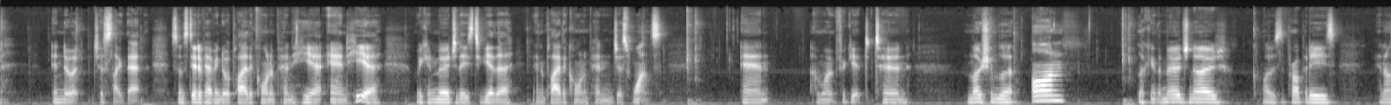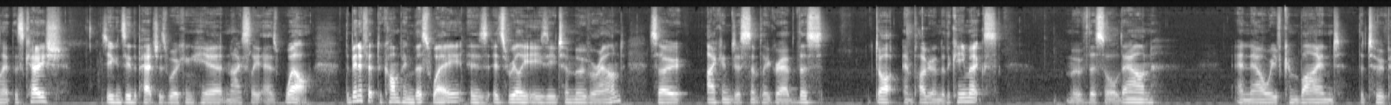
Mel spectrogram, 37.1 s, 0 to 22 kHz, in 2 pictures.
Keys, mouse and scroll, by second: 0.8 ctrl+click, 1.5 click, 2.0 click, 2.0 middle click, 4.1 click, 4.8 click, 5.2-5.5 scroll, 5.5 click, 6.3 click, 6.7 click, 7.1 middle click, 7.4 click, 8.6 click, 9.0 click, 9.1 1, 9.4 click, 10.0 click, 10.1 click, 10.2 click, 10.3 click, 11.8 click, 13.0 click, 13.0 1, 13.5 click, 14.5 click, 14.9 1, 16.8 click, 18.0 click, 23.2 middle click, 24.3 click, 24.7 click, 25.5 click, 26.9 click, 26.9 middle click, 27.3 middle click, 30.9 click, 31.4 click, 31.4 middle click, 32.2 click, 32.7 click, 32.7 middle click, 33.6 scroll, 34.5 click, 35.5 click.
